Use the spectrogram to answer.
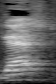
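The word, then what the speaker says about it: guest: जी यू ई एस टी, गेस्ट, अतिथि। W silent, W आर ओ एन जी, रंग, रंग, गलत, यानी यहां डब्ल्यू साइलेंट है।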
